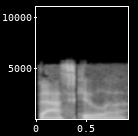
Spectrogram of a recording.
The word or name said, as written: vascula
